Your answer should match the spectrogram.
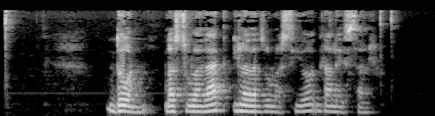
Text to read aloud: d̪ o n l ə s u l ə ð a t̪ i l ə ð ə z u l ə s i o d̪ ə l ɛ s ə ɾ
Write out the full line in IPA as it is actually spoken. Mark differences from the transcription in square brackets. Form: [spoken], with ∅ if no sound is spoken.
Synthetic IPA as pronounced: d̪ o n l ə s u l ə ð a t̪ i l ə ð ə z u l ə s i o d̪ ə l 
